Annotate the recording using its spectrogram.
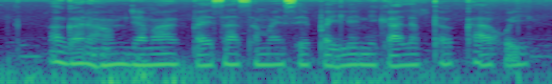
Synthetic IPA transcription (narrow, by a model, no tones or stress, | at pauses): əɡəɾɦəmd͡ʒəmapɛːsasəməjsepəɦɪlenɪkaːləbt̪ʰɔkahoːi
